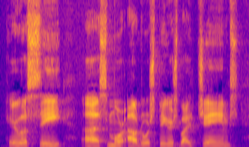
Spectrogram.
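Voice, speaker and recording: A man with a somewhat low voice narrates a product tour for viewers. His delivery is informal and approving, as he points out one feature after another. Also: fairly even intonation, unhurried, a bit bright.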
